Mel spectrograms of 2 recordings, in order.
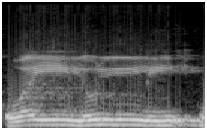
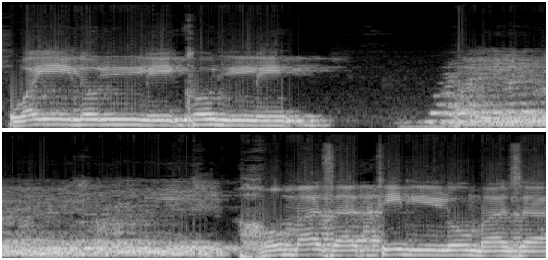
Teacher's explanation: we will merge the lam sound to the next lam sound, wailulli, and definitely there is no ghunna, because lam sound not let voice go to the nasal. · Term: Idgham without ghunna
